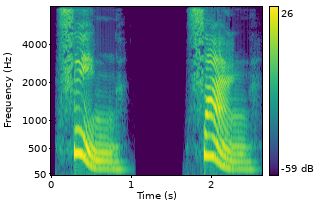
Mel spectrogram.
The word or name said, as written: sing-sang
